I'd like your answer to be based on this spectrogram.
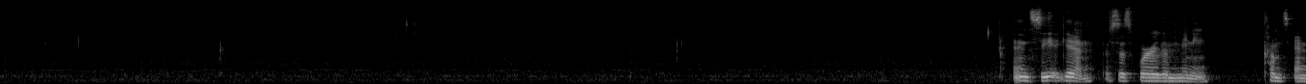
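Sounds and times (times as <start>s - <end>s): liquid trickling: 0.0s - 7.7s.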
